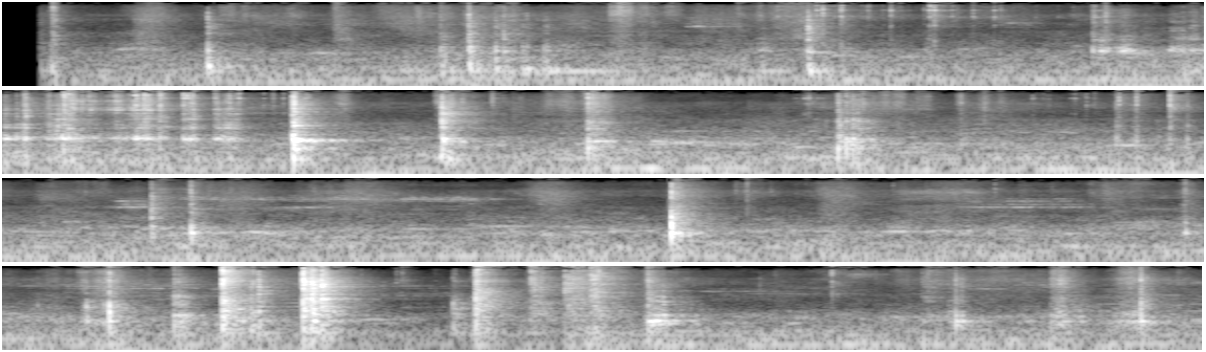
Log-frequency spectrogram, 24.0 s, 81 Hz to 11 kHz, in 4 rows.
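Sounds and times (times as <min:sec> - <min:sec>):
knife scraping plastic: 0:22.6 - 0:24.0.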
